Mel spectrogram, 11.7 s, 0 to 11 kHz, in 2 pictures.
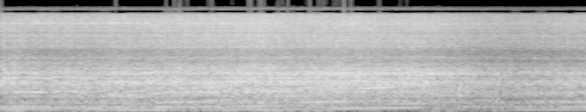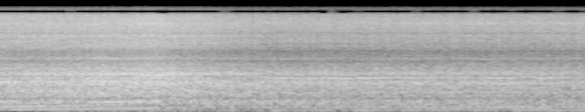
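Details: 1987 BMW E28 520i, M20 2.0 L six-cylinder, 129 PS, nearly 400,000 km, running excellently again: steady, even six-cylinder idle with a smooth unbroken beat and no knocks or misses; normal idle.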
